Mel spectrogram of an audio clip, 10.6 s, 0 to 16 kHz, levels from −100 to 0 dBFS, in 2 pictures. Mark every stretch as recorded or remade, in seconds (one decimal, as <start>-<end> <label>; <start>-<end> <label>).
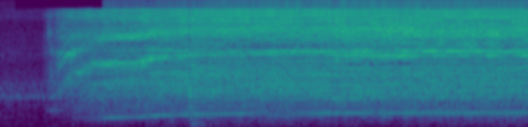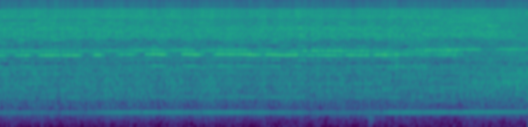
0.0-0.7 recorded; 0.7-4.2 remade; 4.2-9.1 recorded; 9.1-9.9 remade; 9.9-10.6 recorded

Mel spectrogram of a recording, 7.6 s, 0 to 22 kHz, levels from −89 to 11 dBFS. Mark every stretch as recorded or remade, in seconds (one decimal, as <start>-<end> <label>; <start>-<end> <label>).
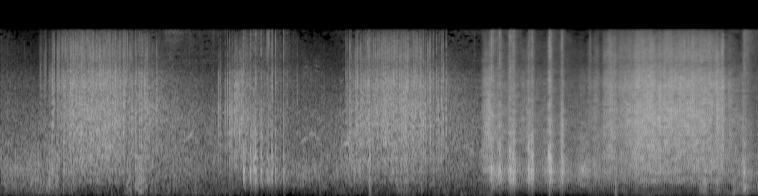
0.0-4.8 recorded; 4.8-7.6 remade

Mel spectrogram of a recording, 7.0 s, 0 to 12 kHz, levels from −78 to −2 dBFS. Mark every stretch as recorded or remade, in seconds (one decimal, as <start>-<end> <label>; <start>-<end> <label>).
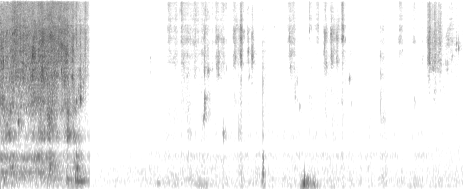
0.0-0.5 recorded; 0.5-1.5 remade; 1.5-2.4 recorded; 2.4-6.4 remade; 6.4-7.0 recorded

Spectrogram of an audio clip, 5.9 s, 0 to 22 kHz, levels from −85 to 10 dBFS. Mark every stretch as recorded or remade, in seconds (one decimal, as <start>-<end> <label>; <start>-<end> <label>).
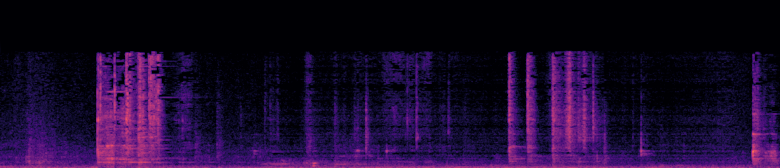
0.0-2.0 recorded; 2.0-5.5 remade; 5.5-5.9 recorded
